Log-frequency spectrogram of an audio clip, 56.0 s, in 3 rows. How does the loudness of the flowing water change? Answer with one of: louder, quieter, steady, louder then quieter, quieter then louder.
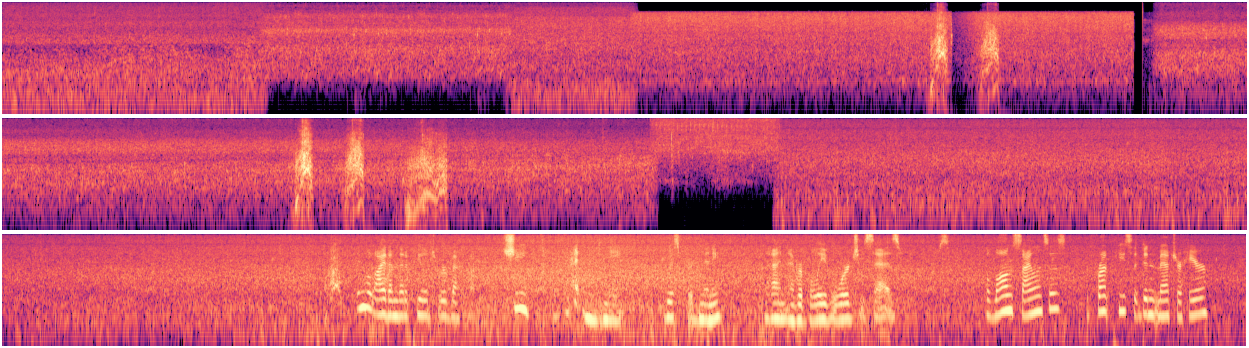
louder.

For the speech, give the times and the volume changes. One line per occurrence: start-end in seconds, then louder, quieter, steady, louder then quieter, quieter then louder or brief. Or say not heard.
42.6-55.9 steady.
